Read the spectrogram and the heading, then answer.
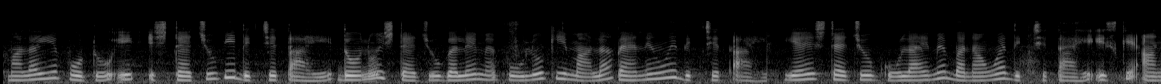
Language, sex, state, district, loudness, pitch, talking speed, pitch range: Hindi, female, Maharashtra, Aurangabad, -29 LUFS, 205 Hz, 155 wpm, 190-235 Hz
